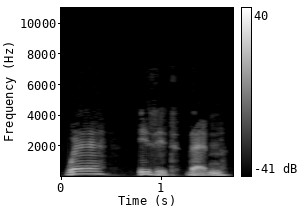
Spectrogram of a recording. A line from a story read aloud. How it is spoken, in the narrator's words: said Petrucci evenly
